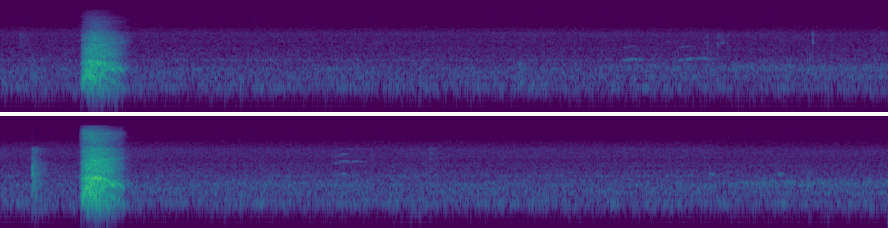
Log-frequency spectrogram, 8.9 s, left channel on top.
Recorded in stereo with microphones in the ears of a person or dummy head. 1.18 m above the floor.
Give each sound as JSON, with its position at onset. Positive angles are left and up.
{"t": 0.8, "sound": "a scream", "side_deg": -65, "distance_m": 0.6}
